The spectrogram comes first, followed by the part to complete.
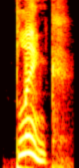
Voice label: "blink", en GB; gcompris

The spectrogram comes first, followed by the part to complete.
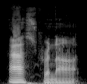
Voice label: "astronaut", en US; gcompris

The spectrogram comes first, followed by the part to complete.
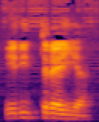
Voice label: "eritrea", pt; gcompris; geography

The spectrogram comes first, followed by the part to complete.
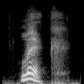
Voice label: "lick", en GB; gcompris

